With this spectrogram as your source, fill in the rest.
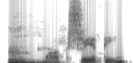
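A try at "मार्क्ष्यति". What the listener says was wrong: No. There is only one. There is only one ra.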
